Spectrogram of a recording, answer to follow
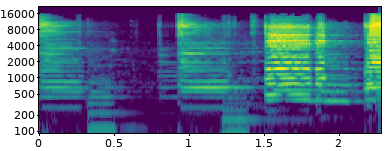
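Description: Band starting a corrido: a few separate plucked guitar notes, about one every half second, with low bass notes under some of them.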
